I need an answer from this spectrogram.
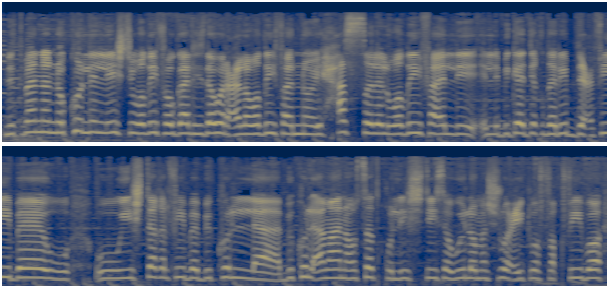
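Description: Quick, high-voiced Yemeni woman radio host. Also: steady tone. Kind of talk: earnest talk radio monologue. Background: music.

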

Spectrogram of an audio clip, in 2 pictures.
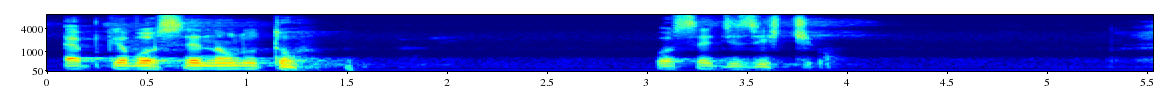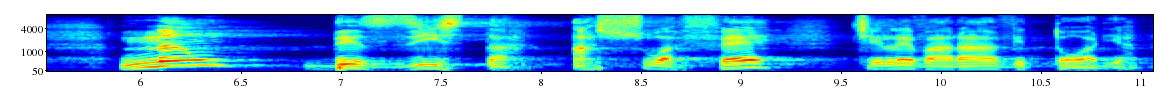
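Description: A Brazilian man preaching a sermon as pastor, swinging between loud exhortation and quiet asides, acting out little dialogues. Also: mid-range voice. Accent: Brazilian Portuguese. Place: church meeting hall.

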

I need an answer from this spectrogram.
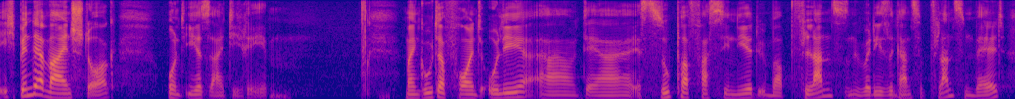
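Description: A man preaching a sermon in an earnest, conversational way, often checking in with his listeners with a questioning "ja?". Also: mid-range voice. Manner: slow, earnest, with frequent rhetorical "ja?".

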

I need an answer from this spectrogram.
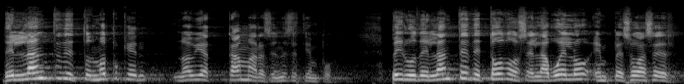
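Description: A man, preaching a sermon as pastor and telling stories in an animated way, putting on the voices of the people in them. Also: high voice, moderate pace. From Mexico. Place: church sanctuary. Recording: long church reverb.

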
